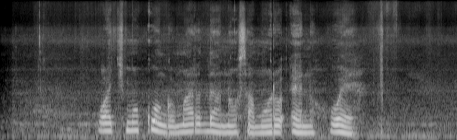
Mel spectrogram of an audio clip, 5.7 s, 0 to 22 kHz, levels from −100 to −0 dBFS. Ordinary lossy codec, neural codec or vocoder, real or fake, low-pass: none; vocoder, 44.1 kHz, 128 mel bands, Pupu-Vocoder; fake; none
